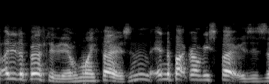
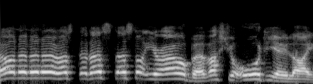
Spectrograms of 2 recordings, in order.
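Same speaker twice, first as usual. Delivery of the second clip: mock chuckling, pitched-up talk through the words; 6 semitones higher, 4 dB louder than usual. Retelling how someone laughed while correcting the speaker: imitating Glenn laughing. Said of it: "Glenn was laughing, going".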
